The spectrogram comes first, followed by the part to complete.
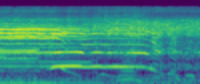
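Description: Women cheering with long, high, held whoops that overlap and slide down in pitch as they end, dying away about a second and a half in.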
